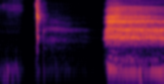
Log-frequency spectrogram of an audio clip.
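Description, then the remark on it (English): A quick sip from a glass of water stirred with a sugar-free white peach drink stick, a short sharp sound with a brief ringing tail, then a loud, breathy, satisfied exhale that carries on for about a second. No one speaks. “And let me take a sip for y'all.”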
